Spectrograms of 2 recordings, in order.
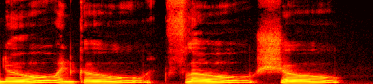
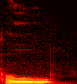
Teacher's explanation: the w just means that your lips are rounded when you say that oh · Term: o sound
